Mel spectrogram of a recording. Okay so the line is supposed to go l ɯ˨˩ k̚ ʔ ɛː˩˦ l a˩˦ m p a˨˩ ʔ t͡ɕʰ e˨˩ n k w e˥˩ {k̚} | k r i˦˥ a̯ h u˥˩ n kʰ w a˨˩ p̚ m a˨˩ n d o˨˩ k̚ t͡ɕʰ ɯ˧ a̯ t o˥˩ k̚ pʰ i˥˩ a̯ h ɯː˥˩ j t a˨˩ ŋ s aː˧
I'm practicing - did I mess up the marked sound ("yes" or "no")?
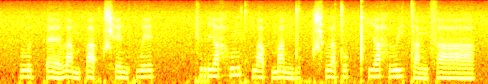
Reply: no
